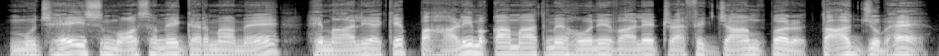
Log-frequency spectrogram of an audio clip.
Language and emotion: Urdu, surprised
